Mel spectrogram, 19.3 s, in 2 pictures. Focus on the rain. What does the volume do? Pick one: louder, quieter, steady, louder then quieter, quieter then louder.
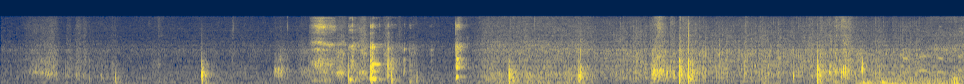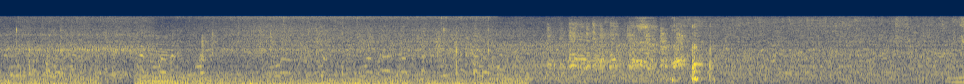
louder.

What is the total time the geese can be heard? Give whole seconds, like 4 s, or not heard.
8 s.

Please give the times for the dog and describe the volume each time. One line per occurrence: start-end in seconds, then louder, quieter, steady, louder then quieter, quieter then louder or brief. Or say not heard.
not heard.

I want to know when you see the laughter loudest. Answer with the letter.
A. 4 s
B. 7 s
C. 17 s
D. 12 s
A.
